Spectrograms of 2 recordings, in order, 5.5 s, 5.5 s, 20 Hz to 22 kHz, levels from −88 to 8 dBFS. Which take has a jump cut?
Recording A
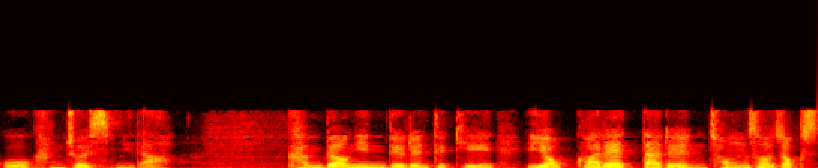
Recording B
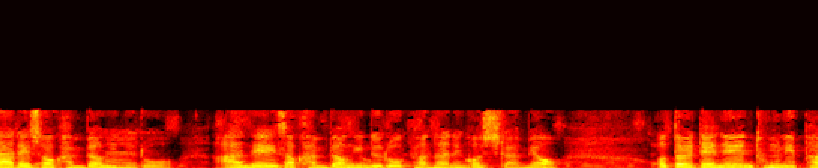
A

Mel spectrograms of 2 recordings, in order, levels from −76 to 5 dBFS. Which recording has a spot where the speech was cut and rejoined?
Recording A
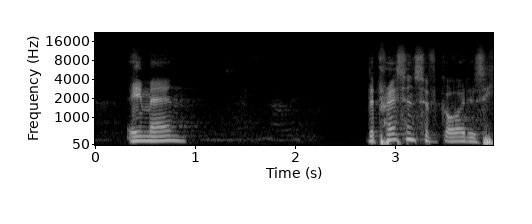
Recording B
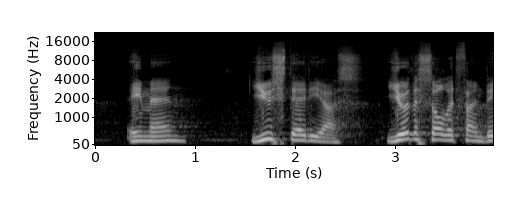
B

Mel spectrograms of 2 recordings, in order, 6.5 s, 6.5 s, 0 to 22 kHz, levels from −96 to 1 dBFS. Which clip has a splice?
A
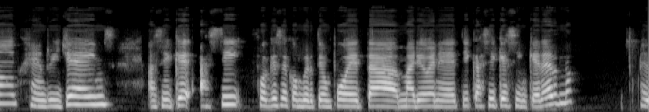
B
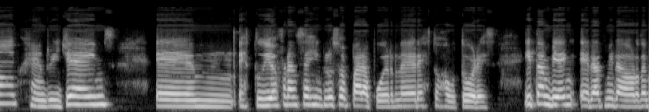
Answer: A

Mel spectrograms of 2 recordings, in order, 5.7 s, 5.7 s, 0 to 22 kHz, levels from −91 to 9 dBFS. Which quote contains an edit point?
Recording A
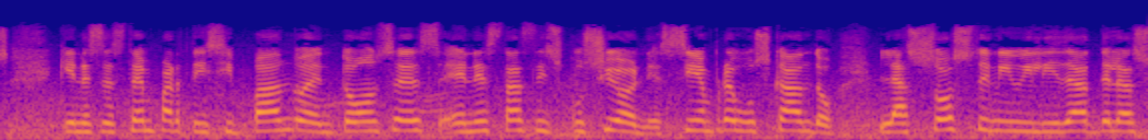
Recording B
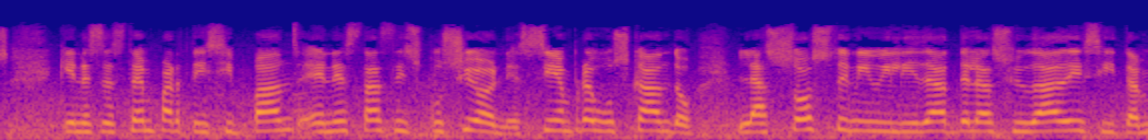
B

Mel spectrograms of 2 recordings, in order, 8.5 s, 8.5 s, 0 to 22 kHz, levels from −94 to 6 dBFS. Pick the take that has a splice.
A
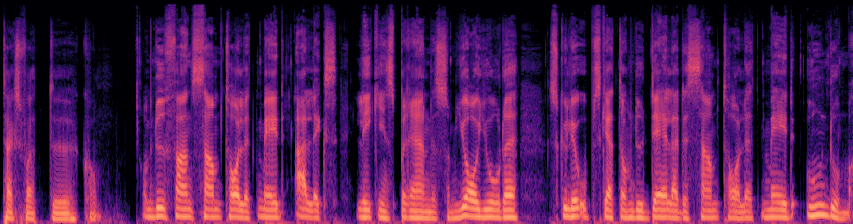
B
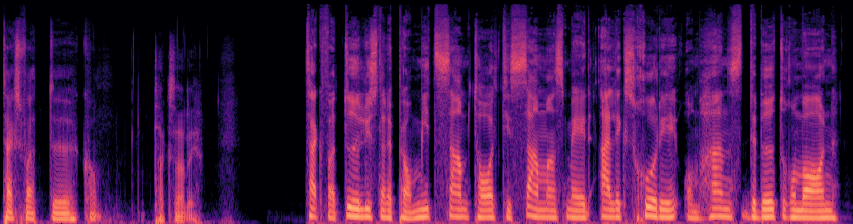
A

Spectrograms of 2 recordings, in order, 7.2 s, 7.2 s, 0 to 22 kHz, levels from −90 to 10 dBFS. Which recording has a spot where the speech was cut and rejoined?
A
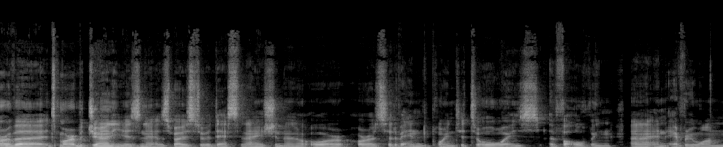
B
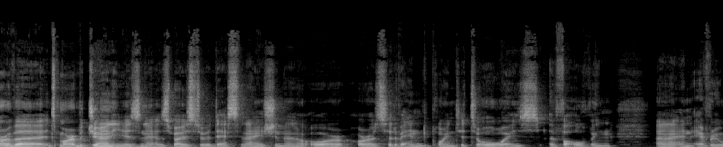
A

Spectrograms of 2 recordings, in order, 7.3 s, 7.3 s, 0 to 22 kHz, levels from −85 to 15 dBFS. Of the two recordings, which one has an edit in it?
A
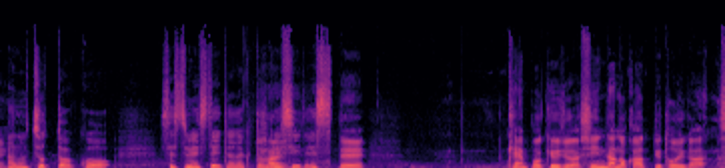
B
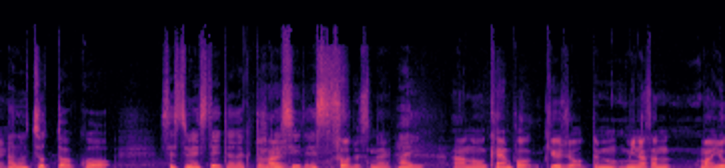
A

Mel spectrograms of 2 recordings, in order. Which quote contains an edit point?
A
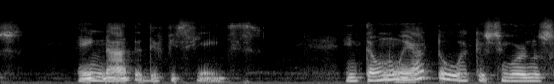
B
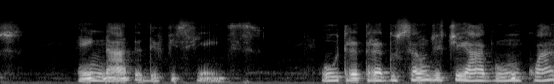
B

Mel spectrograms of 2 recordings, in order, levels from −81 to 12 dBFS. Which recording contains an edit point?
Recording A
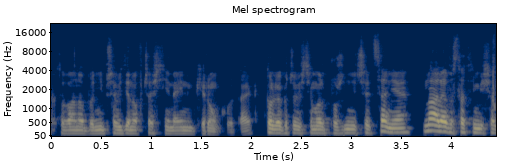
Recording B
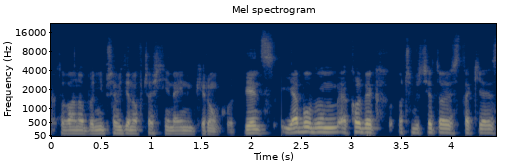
B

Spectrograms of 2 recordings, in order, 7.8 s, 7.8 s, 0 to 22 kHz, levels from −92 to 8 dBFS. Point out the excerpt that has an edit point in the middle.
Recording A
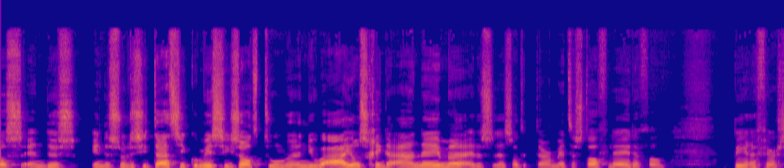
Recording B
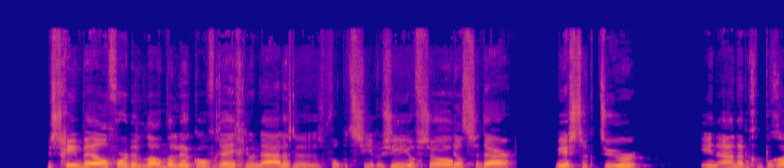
B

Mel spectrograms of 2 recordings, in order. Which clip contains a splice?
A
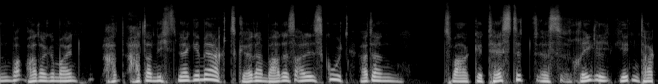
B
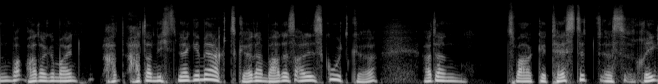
A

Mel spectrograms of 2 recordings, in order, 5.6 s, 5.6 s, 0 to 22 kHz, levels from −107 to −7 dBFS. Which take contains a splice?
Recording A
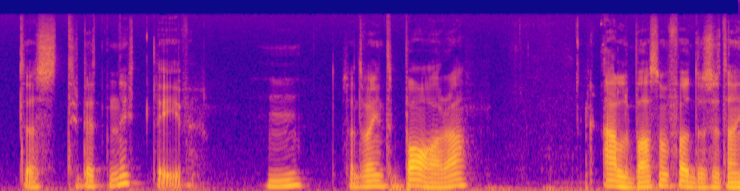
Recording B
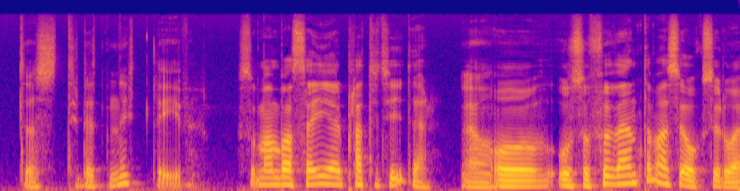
B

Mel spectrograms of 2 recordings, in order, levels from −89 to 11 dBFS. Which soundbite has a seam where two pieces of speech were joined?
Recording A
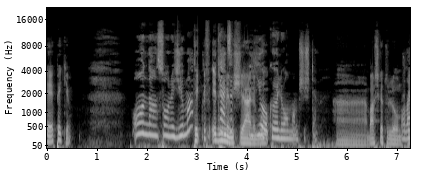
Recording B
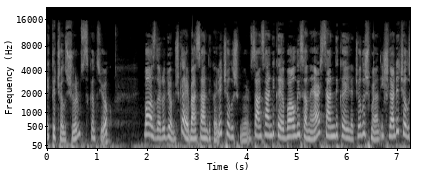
A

